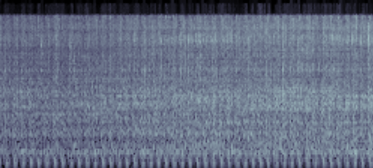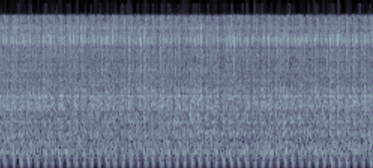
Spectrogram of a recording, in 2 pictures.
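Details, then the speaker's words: Yamaha Vixion series motorcycle idling: fast metallic clattering, jingling "klitik-klitik" rattle from the left side of the cylinder head near the water pump housing, traced to a worn camshaft bearing. "jadi terdengar seperti gemericik atau klitik-klitik di bagian sebelah kiri di daerah rumah water pump ya"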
